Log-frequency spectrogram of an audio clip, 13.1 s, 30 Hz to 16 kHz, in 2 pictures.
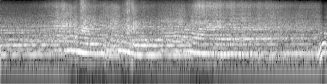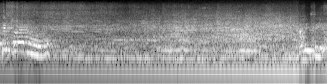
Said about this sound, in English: Now Mark is driving the black SR3 Radical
